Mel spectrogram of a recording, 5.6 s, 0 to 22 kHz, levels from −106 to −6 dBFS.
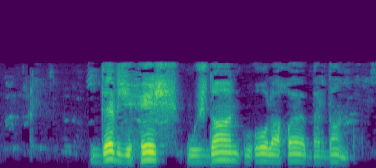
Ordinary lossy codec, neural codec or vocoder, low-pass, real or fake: MP3, 24 kbps; none; 5.4 kHz; real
